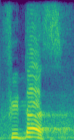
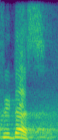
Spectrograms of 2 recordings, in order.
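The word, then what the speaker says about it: fetus: एम्ब्रियोच रूपांतर कशा झालं फिटस म्हणा फिटस स्पेलिंग फटस लिहायचं खर म्हणताना फिटस म्हणायचं कळलं का म्हणा कुठला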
